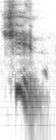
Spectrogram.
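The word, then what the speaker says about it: चीन: Sanskrit and they said that character is pronounced chin because that's what they used to call the people from China and they wrote it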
